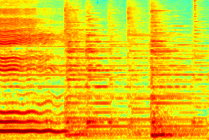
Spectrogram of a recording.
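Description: Live acoustic band music with violin and strummed guitar: a long held note with vibrato ends about half a second in, then chords are strummed over low bass notes.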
